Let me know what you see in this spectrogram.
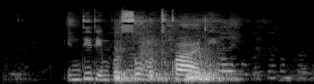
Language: Kinyarwanda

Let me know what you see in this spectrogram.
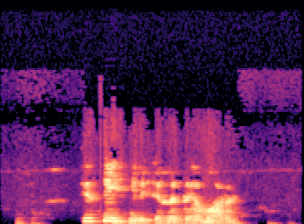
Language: Belarusian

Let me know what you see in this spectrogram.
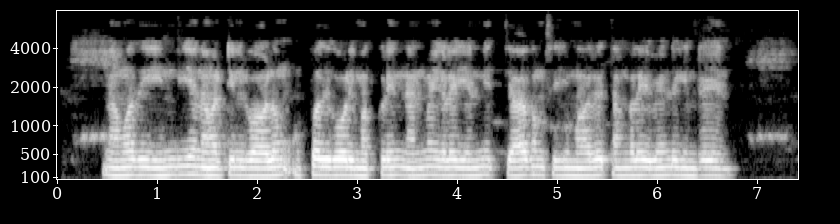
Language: Tamil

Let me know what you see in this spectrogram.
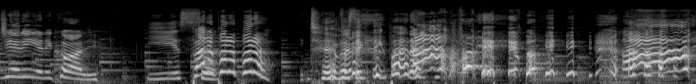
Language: Portuguese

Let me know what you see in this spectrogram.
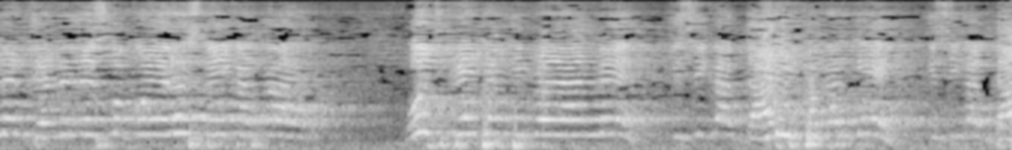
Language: Hindi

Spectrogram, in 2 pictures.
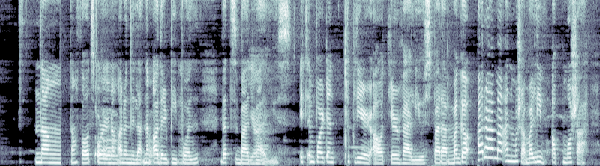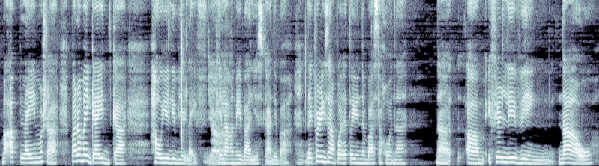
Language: Filipino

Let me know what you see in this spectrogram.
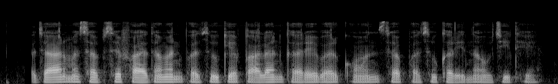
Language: Chhattisgarhi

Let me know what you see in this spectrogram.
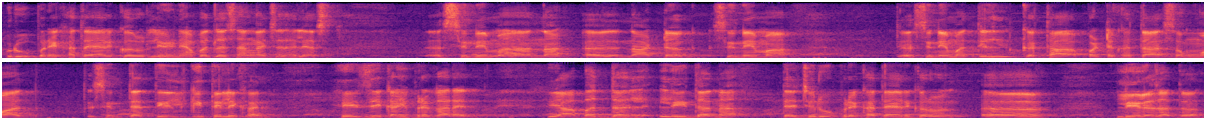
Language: Marathi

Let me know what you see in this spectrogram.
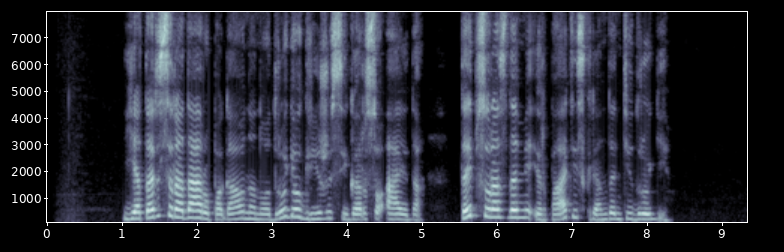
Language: Lithuanian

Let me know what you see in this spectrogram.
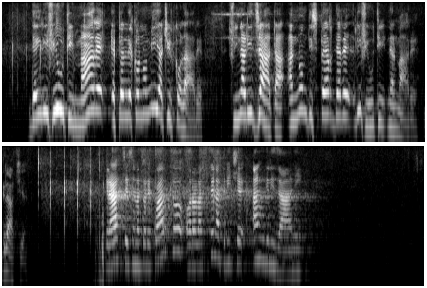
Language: Italian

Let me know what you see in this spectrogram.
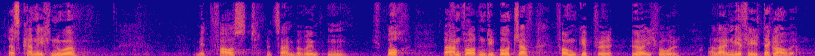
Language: German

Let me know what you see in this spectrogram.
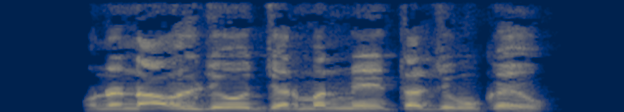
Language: Sindhi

